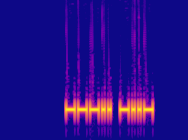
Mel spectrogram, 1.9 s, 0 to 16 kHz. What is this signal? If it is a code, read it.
Morse code, heard as a keyed tone, about 42 wpm, 700 Hz. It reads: 8X
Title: Single-Letter Single-Number 40wpm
